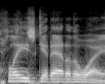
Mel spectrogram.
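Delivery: ordinary talk, nothing marked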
